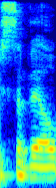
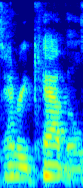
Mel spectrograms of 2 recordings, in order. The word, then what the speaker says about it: Cavill: his last name correctly in my earlier videos i kept pronouncing henry seville but it's henry cavill so i once again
